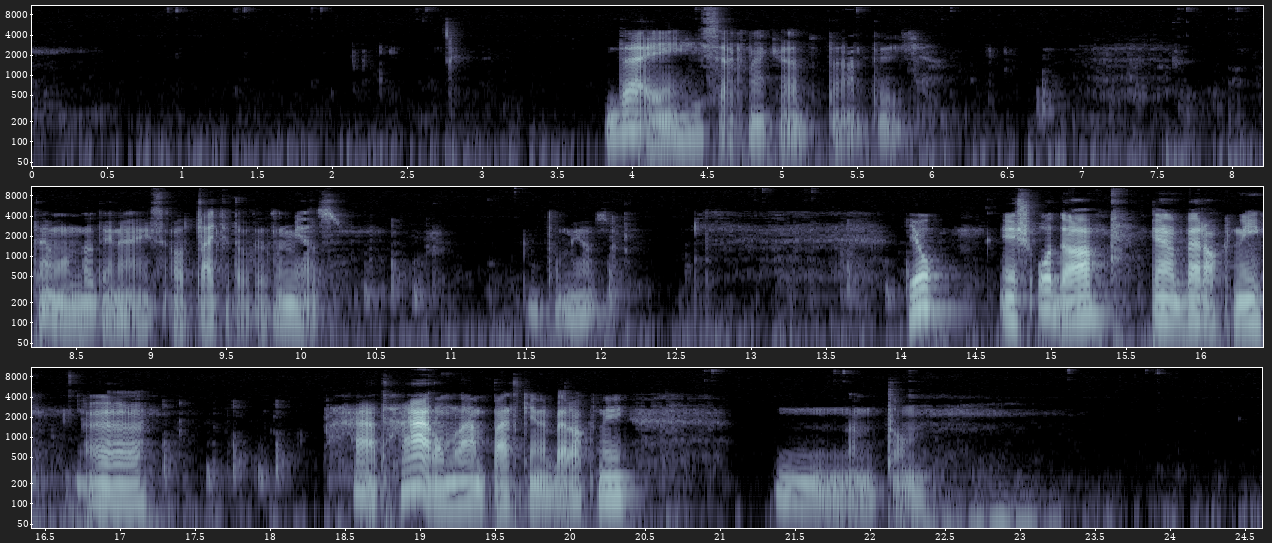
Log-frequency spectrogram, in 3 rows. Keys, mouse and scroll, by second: 4.4 ctrl+click, 6.3 F4, 7.6 click, 8.2 scroll down 1, 8.4 F4, 8.7-10.0 scroll down 1, 10.0 middle click, 10.7 scroll down 1, 11.2 click, 12.0 p, 13.0 click, 13.6 alt+middle click, 16.2 middle click, 17.2 alt+middle click, 18.0 middle click, 18.8 scroll down 1, 20.9-23.8 drag, 23.8 click.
